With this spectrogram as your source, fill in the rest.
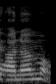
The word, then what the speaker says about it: Hunnam: Charlie Hunam. Hunam. Hunam. Charlie Hunnam was fantastic.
